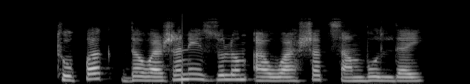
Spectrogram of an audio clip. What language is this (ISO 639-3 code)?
pus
